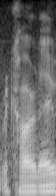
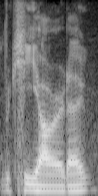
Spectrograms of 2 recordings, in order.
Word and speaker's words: Ricciardo: Gutierrez, Ricciardo, not Ricardo, it's Ricciardo. Maldonado. Maldonado, Bottas, Vergner, Bianchi. Well, no, that's how you pronounce it normally.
